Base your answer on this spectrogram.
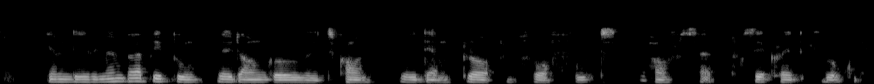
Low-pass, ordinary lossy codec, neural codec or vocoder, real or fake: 5.4 kHz; none; codec, 16 kHz, 4.8 kbps, FACodec; fake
